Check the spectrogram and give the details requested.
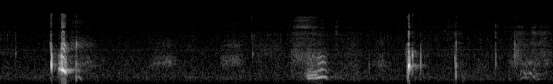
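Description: Two sharp, brief hiccup sounds a few seconds apart in a quiet room, with faint small noises between.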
